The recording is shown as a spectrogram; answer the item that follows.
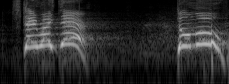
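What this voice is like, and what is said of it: Yelling to someone far away. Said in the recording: “And I'm yelling at him because I'm far away.”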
